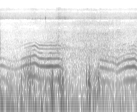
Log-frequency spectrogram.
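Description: A small child's voice making two drawn-out, wavering vocal sounds, one about half a second in and another near the end, over low wind rumble on the microphone.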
